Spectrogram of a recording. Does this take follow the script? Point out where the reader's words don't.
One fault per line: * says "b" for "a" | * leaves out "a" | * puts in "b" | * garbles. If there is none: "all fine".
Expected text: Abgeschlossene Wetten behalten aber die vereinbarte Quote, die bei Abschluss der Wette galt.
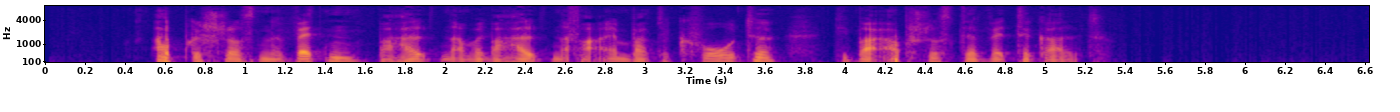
* says "behalten" for "die"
